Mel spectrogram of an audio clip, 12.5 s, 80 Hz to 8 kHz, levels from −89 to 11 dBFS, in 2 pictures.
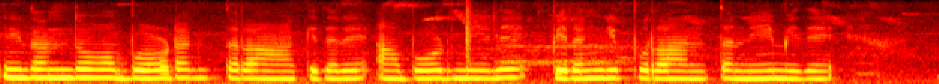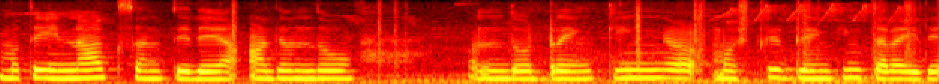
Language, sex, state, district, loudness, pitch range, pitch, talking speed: Kannada, female, Karnataka, Mysore, -16 LUFS, 225-240 Hz, 235 Hz, 85 wpm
